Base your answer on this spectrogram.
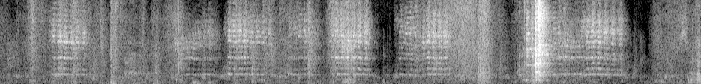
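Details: A run of repeated goat bleats at a farm: about six strained, wavering cries, each around a second long, coming every one to two seconds, with a sharp metallic clatter near the end.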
